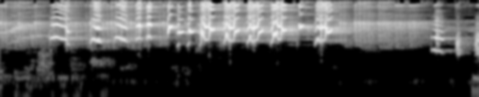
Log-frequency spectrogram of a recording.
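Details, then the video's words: Oriental magpie-robin singing at a bird-singing contest area: a rapid, varied run of high whistles, slurred notes and sharp chips, delivered in quick bursts about every quarter second, with faint background murmur. "Suara kacer di area lomba"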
